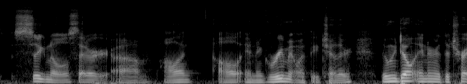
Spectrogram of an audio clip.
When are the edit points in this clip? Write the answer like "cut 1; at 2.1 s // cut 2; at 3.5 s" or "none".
none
